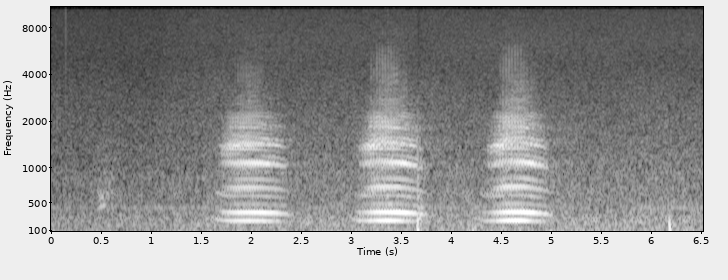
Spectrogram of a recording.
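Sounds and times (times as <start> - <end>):
bullfrog calling: 1.6 - 5.2.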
